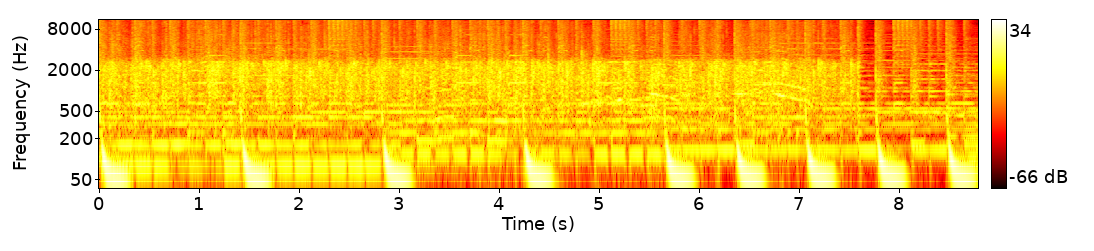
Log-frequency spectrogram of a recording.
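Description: Electronic dance music with deep bass-drum hits that drop in pitch, about one every second or so, with applause mixed in that stops just before the end.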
